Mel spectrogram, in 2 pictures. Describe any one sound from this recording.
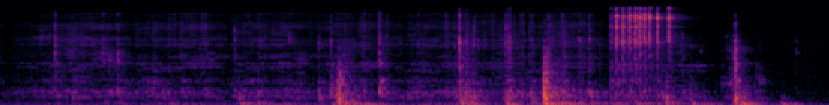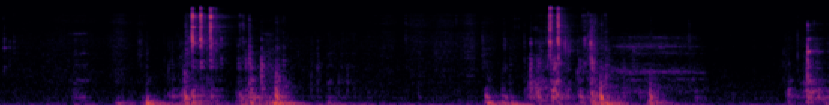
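A man talks calmly, close by.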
